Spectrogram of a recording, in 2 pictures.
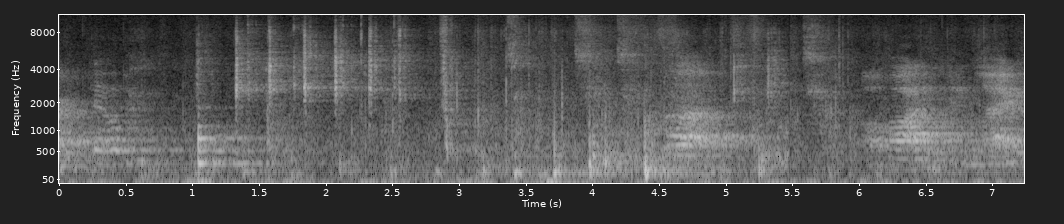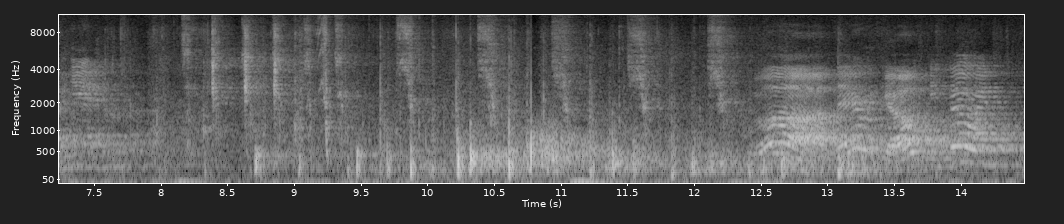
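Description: Hoofbeats of a ridden horse on the soft dirt footing of an indoor arena, a run of irregular dull knocks that grows busiest past the middle as the horse canters, with bits of a person's voice now and then.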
